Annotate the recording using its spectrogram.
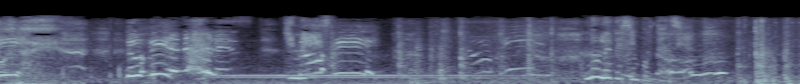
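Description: A second young woman speaks urgently close by.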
